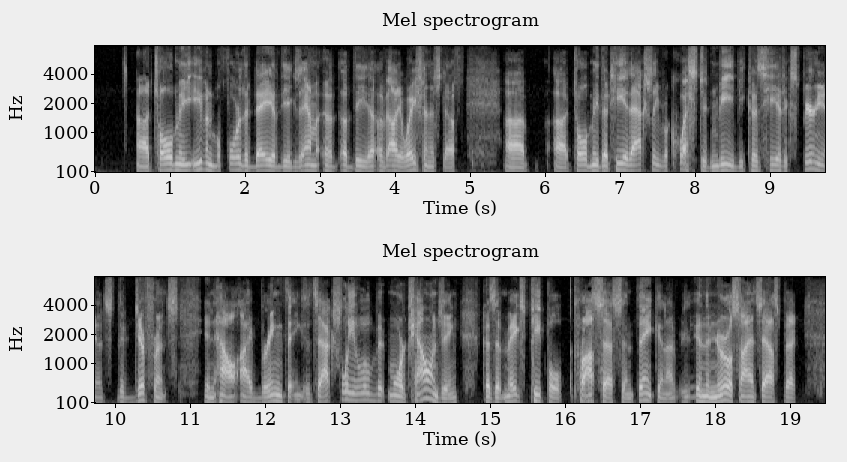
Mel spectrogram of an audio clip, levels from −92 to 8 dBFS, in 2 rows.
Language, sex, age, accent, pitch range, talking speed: English, male, 50-69, American, 110-140 Hz, 175 wpm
